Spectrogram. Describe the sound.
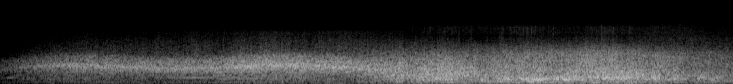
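A thunderstorm with wind rolls as a sustained, deep rumbling roar. It swells gradually and stays loud and continuous for about seven seconds, with no talk over it.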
